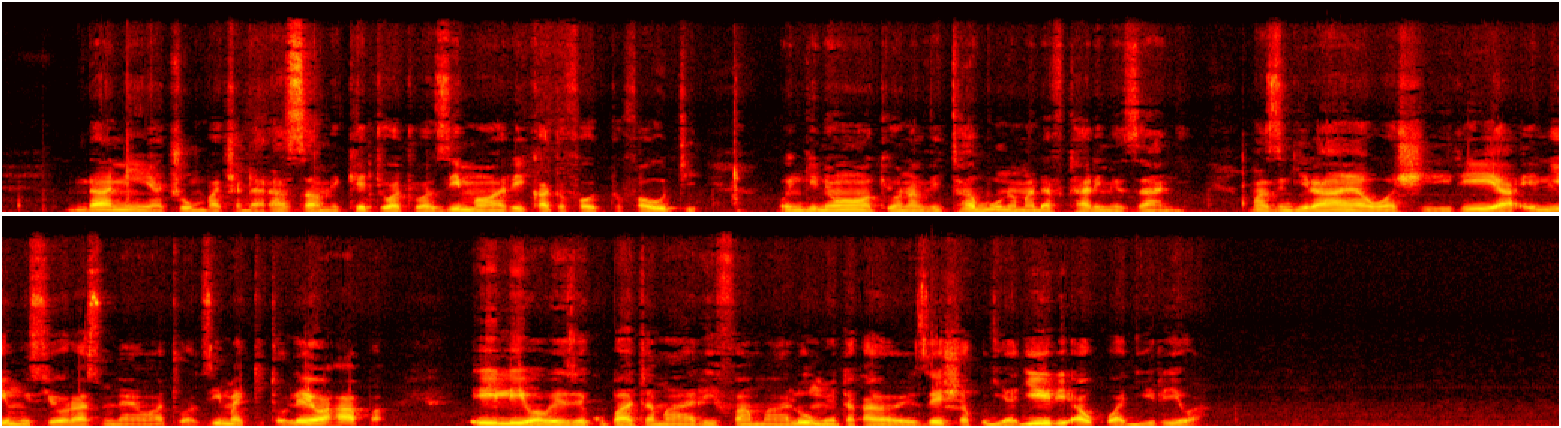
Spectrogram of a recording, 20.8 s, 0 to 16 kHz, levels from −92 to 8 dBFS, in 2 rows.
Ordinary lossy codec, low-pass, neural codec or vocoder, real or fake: AAC, 64 kbps; 14.4 kHz; none; real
